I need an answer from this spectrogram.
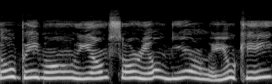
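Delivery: very high, meek pushover voice. Explaining how to set tones early, the speaker is mocking a soft man.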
